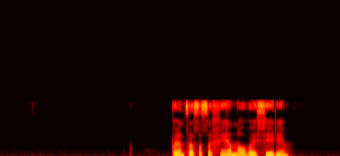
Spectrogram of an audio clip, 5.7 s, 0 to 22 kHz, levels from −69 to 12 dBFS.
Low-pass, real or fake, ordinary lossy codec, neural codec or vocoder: none; real; none; none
